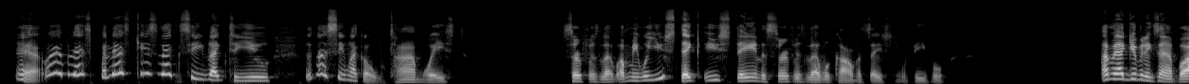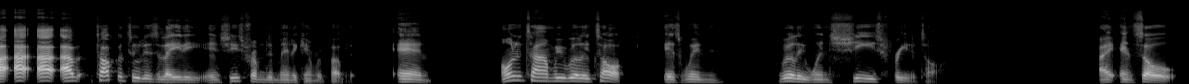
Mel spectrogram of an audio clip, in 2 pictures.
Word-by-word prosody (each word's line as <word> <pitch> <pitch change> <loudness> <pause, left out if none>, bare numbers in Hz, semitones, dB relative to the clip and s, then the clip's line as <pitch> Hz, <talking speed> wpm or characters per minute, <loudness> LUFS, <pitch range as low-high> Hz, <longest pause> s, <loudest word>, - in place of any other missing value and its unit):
Yeah, - - 0
well, 470 - -3
but 470 - -8
that's 475 - -3
but - - -3
that's - - +3
case, - - -6
like 470 0 -3
seem 260 -8 -5
like 200 -2 +4
to 175 - -5
you 170 0 -2 0.3
does - - -9
that 460 -2 -1
seem 230 - -2
like 180 -3 -3
a - - -1
w 80 -2 -6
time 115 +1 -4
waste, 105 0 -6 1.0
surface-level 120 -3 -2
I - - +4
mean, 175 0 -3
when 195 +2 -1
you 275 +7 0
stake 385 +5 +5
you 200 +4 -5
stay 165 -4 +1
in 165 - -2
the 135 - -4
surface-level 115 -4 -3
conversations 100 -1 -7
with - - -24
people 95 0 -14 1.6
I 225 - +7
mean, 250 0 +8
I - - +11
give 245 -1 +3
an - - +4
example. 130 -7 +3
I 130 - +10
I 175 0 +8
I've 165 +2 +7 0.2
talking 195 -2 0
to 160 - -3
this 135 -4 -7
lady, 115 -2 -3
and 110 0 -11
she's 155 +8 -7
from 120 -7 -6
Dominican 105 -4 -10
Republic, - - -11 0.4
and 115 -6 0 0.7
only 195 +3 -1
time 170 -4 0
we 155 0 -2
really 150 -2 0
talk 135 - 0 0.4
is 120 -3 -5
when 110 -3 -10 0.6
really, 140 -2 0
when 115 0 -9
she's 130 +4 -7
free 105 -2 -10
to - - -19
talk. - - -19 1.6
I - - -1
and - - -5
so, 405 -6 +1
145 Hz, 175 wpm, -26 LUFS, -, 1.6 s, I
